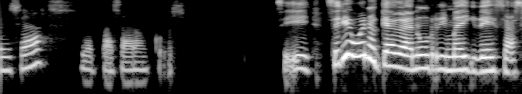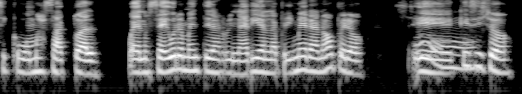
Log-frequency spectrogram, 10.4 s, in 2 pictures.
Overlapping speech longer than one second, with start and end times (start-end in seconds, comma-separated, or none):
none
